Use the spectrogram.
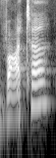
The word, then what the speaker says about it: Vata: In the West, we pronounce them Vata, Pitta, and Kapha.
